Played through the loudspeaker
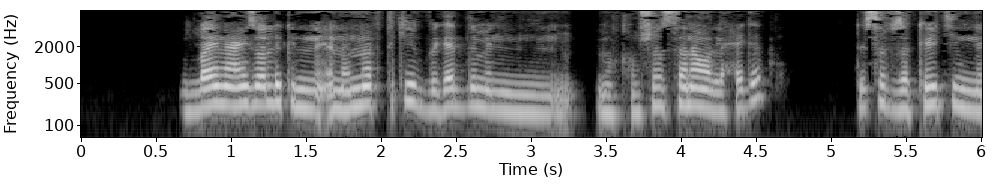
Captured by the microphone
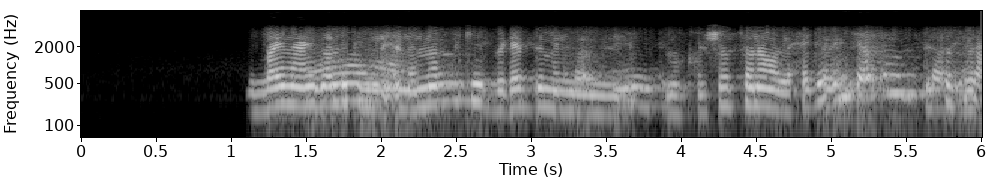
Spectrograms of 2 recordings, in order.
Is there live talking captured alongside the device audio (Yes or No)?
Yes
